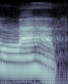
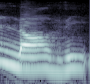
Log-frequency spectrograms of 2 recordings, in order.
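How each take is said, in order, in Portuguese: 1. A vogal soa como A. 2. A vogal soa como O. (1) "pronuncia-se com som de A" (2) "Muitos pronunciam com som de O"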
